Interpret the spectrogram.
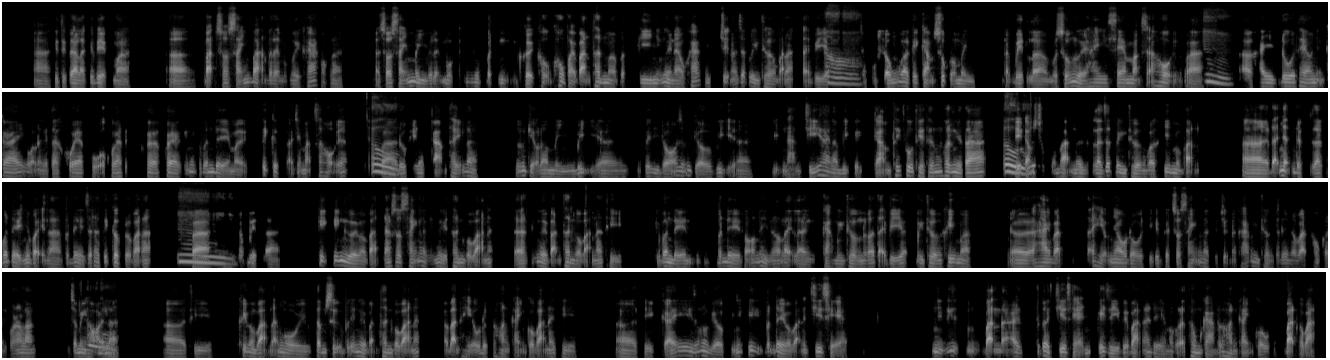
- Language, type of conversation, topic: Vietnamese, advice, Làm sao để ngừng so sánh bản thân với người khác?
- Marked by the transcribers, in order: tapping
